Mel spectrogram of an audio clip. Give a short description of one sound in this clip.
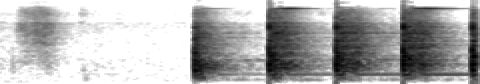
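A hammer strikes a heavy metal engine block with ringing clangs.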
